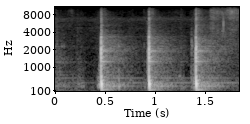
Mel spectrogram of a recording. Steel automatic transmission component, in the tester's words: Yep, that sounds like metal.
